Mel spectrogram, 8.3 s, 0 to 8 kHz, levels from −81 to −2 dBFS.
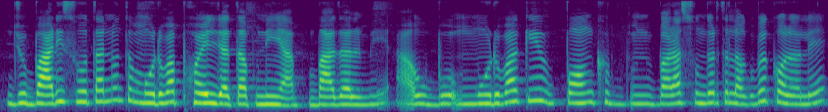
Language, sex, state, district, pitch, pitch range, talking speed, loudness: Hindi, female, Bihar, East Champaran, 240 Hz, 225-265 Hz, 165 wpm, -18 LUFS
